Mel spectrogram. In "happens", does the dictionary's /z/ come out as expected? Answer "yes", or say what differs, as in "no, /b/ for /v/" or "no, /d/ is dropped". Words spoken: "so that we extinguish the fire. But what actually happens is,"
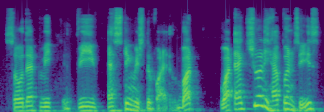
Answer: no, /s/ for /z/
